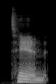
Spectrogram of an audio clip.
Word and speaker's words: X: By the way, officially it's not pronounced X, it's pronounced 10.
